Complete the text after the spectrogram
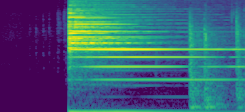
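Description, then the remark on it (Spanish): A bell is struck once, loud, its bright metallic tone ringing on and slowly fading, with a couple of dull knocks sounding near the end. “Bueno, hay que tocar la campana.”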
